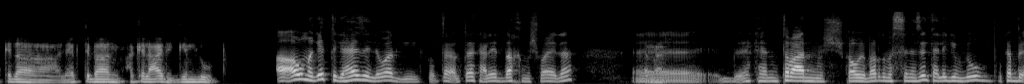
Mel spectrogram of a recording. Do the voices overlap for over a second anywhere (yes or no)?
no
